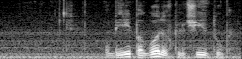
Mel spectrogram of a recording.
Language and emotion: Russian, neutral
